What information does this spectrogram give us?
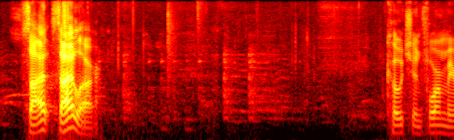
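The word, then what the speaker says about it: Cihlar: That's spelled C I H L A R CR Silar.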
